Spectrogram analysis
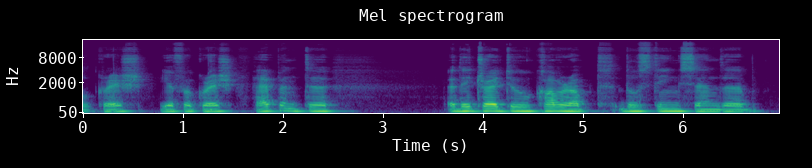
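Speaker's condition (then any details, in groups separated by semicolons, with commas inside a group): No condition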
